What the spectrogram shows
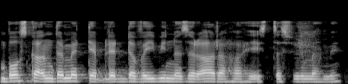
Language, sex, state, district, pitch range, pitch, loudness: Hindi, male, Arunachal Pradesh, Longding, 130-140 Hz, 135 Hz, -15 LUFS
